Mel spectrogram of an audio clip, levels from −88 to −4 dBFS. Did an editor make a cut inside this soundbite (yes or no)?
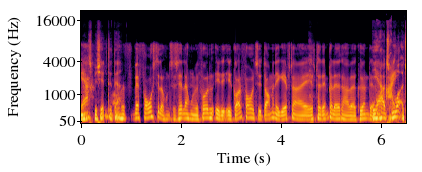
no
